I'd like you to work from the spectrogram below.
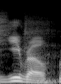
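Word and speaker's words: Gyro: I didn't say hero might. It's, it's pronounced Yero.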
